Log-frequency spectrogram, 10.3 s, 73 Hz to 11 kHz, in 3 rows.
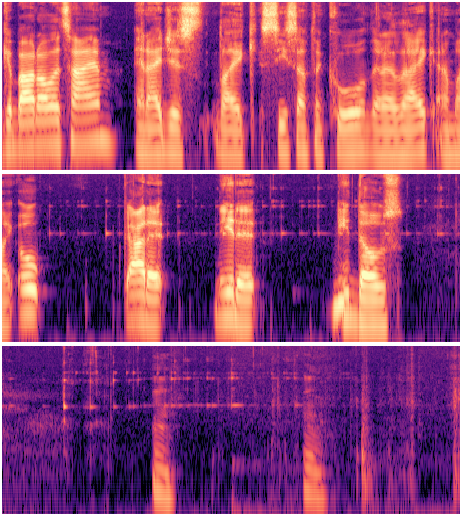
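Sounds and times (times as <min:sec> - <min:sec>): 
speech: 0:00.0 - 0:03.8, 0:04.4 - 0:06.5, 0:08.0 - 0:08.2, 0:09.1 - 0:09.4
ice cube clinking against glass: 0:03.4 - 0:09.7.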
